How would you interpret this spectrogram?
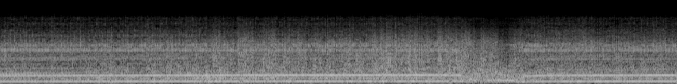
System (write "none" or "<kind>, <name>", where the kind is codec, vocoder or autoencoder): none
